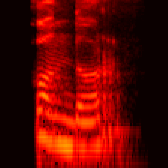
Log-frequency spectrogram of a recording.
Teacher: Cóndor, la mayor fuerza de voz en la penúltima sílaba y la voy a tildar porque termina en R. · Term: palabras graves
